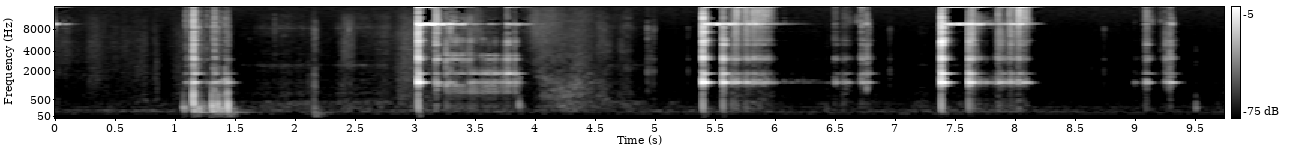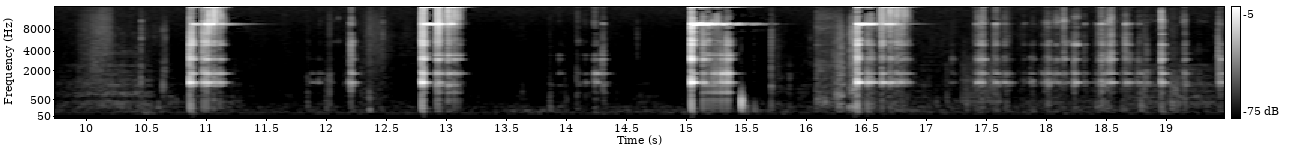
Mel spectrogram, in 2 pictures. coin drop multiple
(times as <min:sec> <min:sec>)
0:10.9 0:11.2, 0:12.8 0:13.2, 0:16.4 0:16.9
